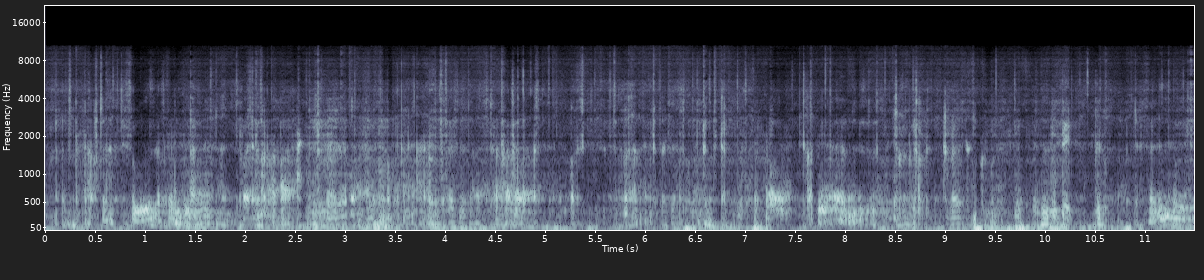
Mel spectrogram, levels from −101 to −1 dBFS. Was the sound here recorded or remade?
remade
